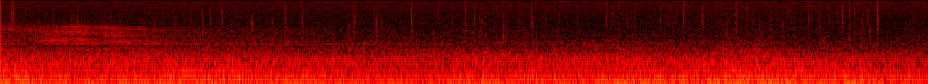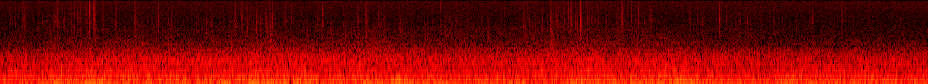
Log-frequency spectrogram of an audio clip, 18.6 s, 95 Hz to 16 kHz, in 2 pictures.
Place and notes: {"title": "In the car in the layby off the, Ipsden, Oxfordshire, UK - Layby with traffic, wind, rain on windscreen, and weather bass", "date": "2014-03-21 15:00:00", "description": "I have been exploring the soundscape of my commute and listening specifically in my car along my most regularly driven route - the A4074. This is the sound inside the car in the middle of a windy and rainy storm, with the wind buffeting the vehicle and the passing wash of the traffic. It's a bit low as I had the mics down quite low to cope with the hardcore rumble of the road.", "latitude": "51.55", "longitude": "-1.09", "altitude": "88", "timezone": "Europe/London"}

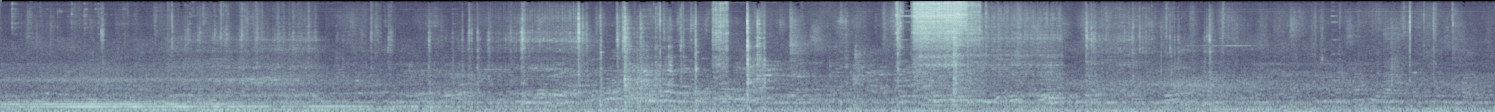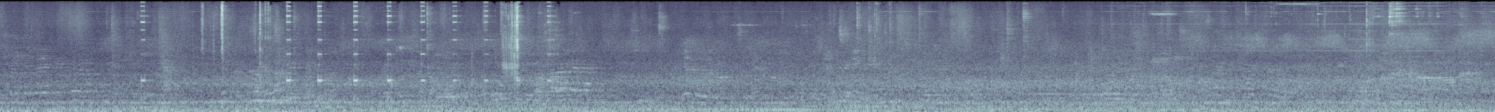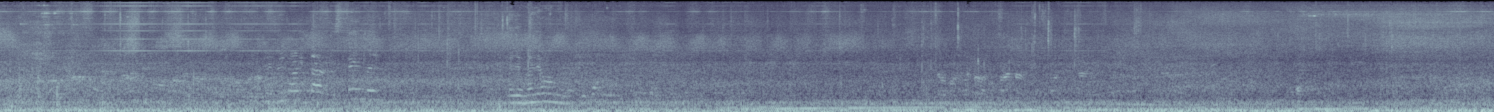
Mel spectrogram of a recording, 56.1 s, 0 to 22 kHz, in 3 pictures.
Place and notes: {"title": "Plaza Mayor, Centro Comercial, León, Gto., Mexico - En el cajero automático BBVA Bancomer de Plaza Mayor.", "date": "2020-03-06 12:41:00", "description": "Going to the mall ATM from the parking lot.\nI made this recording on March 6rd, 2020, at 12:41 p.m.\nI used a Tascam DR-05X with its built-in microphones and a Tascam WS-11 windshield.\nOriginal Recording:\nType: Stereo\nYendo al cajero automático del centro comercial Plaza Mayor desde el estacionamiento.\nEsta grabación la hice el 6 de marzo 2020 a las 12:41 horas.", "latitude": "21.16", "longitude": "-101.69", "altitude": "1827", "timezone": "America/Mexico_City"}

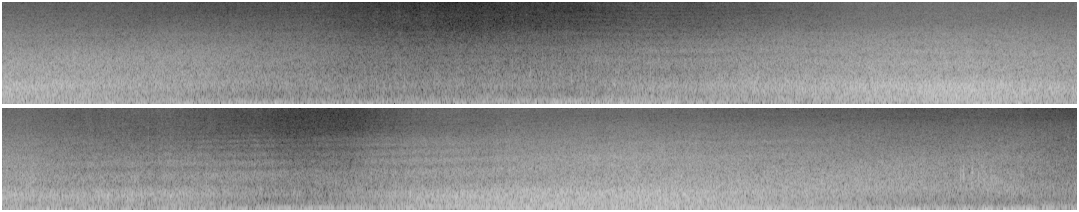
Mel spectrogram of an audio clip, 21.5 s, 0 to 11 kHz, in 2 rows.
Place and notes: {"title": "花蓮市, Taiwan - Sound of the waves", "date": "2014-02-24 13:48:00", "description": "Sound of the waves\nBinaural recordings\nZoom H4n+ Soundman OKM II + Rode NT4", "latitude": "23.98", "longitude": "121.62", "timezone": "Asia/Taipei"}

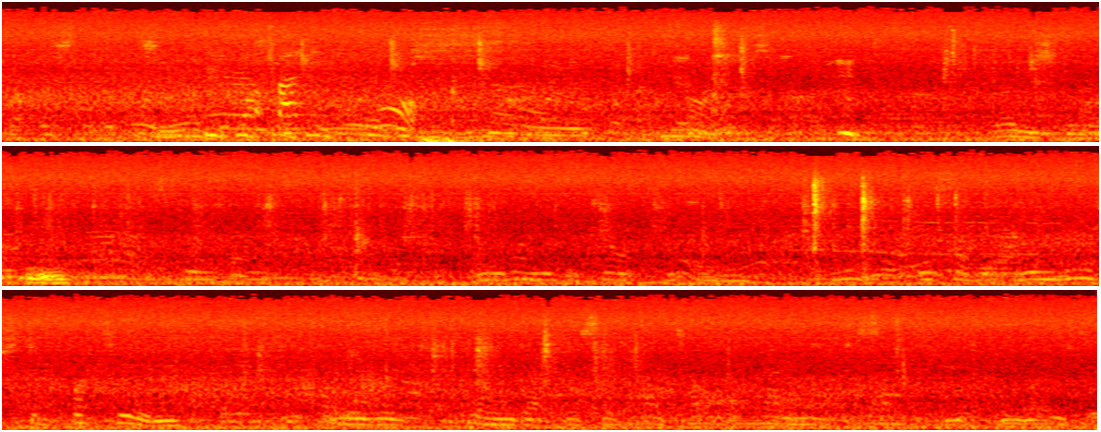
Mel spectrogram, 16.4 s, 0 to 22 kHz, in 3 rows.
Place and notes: {"title": "lunch at cove, Portland", "date": "2011-04-20 16:07:00", "description": "Sounds of the seaside", "latitude": "50.56", "longitude": "-2.45", "timezone": "Europe/London"}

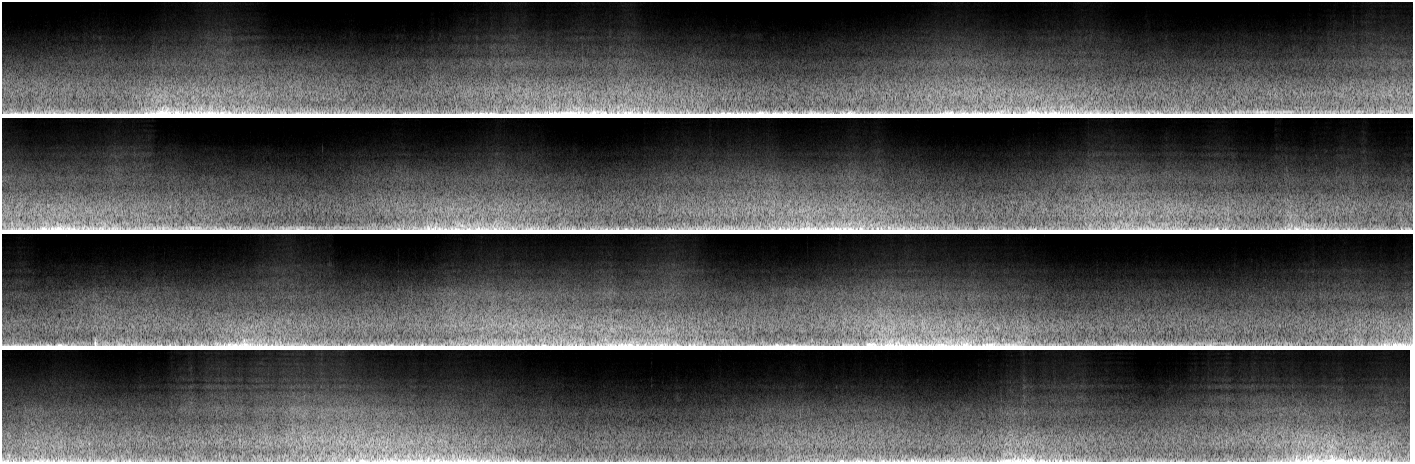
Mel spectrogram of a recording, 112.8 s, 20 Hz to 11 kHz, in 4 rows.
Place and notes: {"title": "Hualien, Taiwan - Sound of the waves", "date": "2013-11-05 13:16:00", "description": "Sound of the waves, Cloudy day, Zoom H4n +Rode NT4+ Soundman OKM II", "latitude": "23.97", "longitude": "121.61", "altitude": "7", "timezone": "Asia/Taipei"}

